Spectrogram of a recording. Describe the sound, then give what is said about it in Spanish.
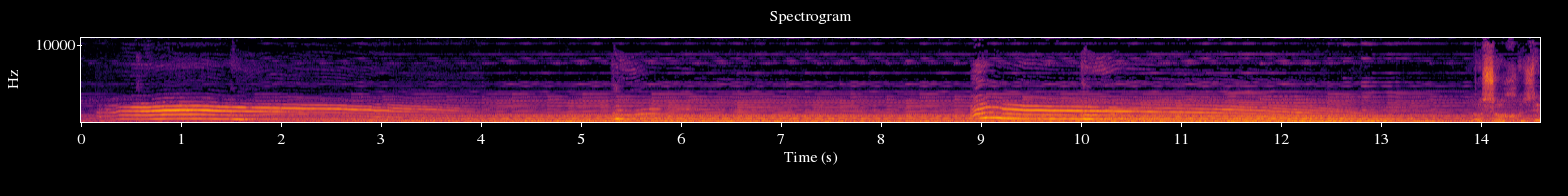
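A chorus of many animals howling in the distance from the bottom of a valley at dawn, long wavering cries that slide downward in pitch, rising in two separate swells over a steady low background rumble. “Al mismo tiempo oí, procedente del fondo del valle, el aullido de numerosos”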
